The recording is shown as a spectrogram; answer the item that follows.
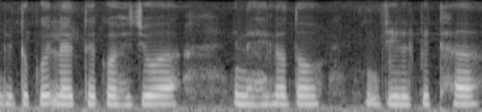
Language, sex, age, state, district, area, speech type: Santali, female, 30-45, West Bengal, Purulia, rural, spontaneous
